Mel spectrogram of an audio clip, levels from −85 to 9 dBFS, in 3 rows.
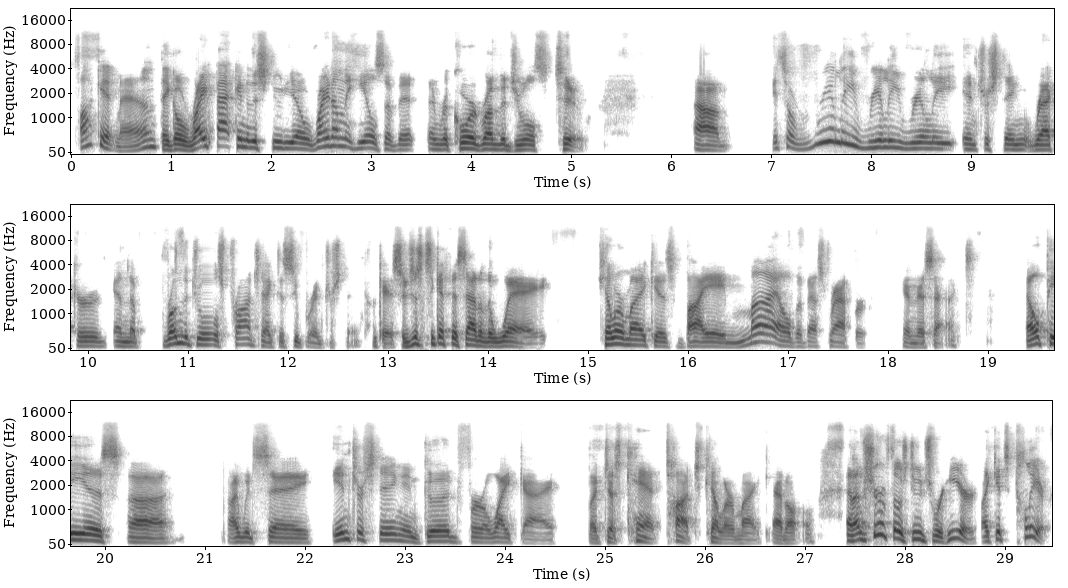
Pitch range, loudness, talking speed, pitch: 125-180 Hz, -22 LUFS, 190 wpm, 145 Hz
